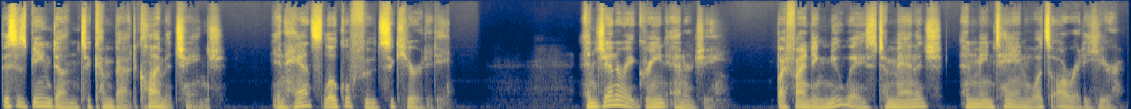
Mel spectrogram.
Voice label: Voiceover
